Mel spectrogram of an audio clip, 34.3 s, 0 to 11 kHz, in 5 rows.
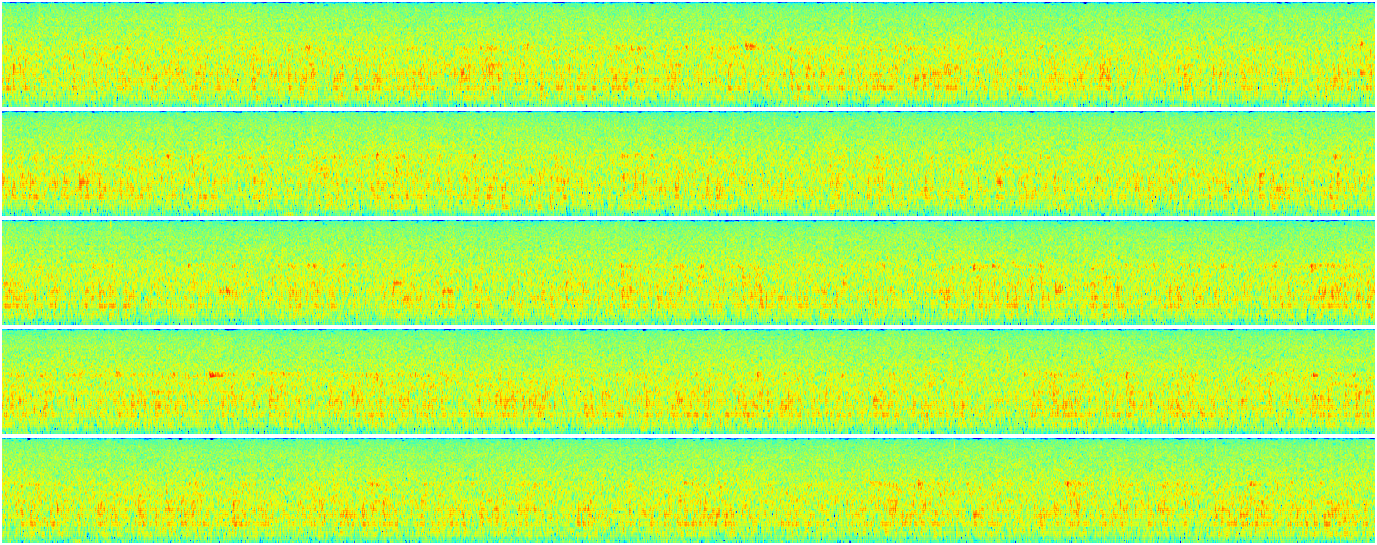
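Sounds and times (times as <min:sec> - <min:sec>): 
river rushing beneath a footbridge: 0:00.0 - 0:34.3.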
